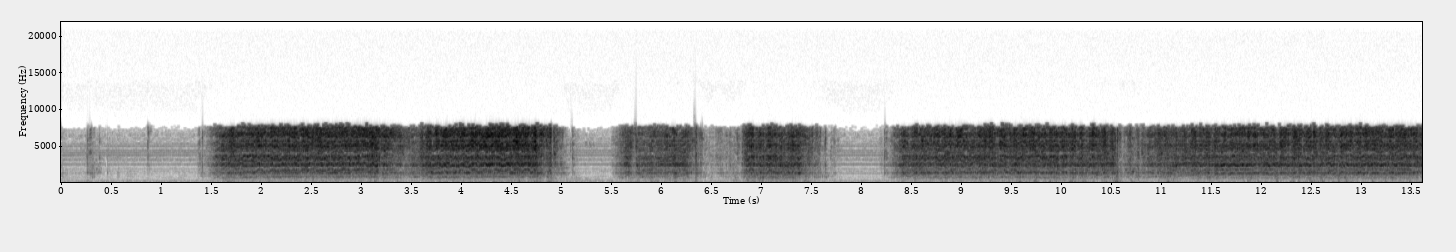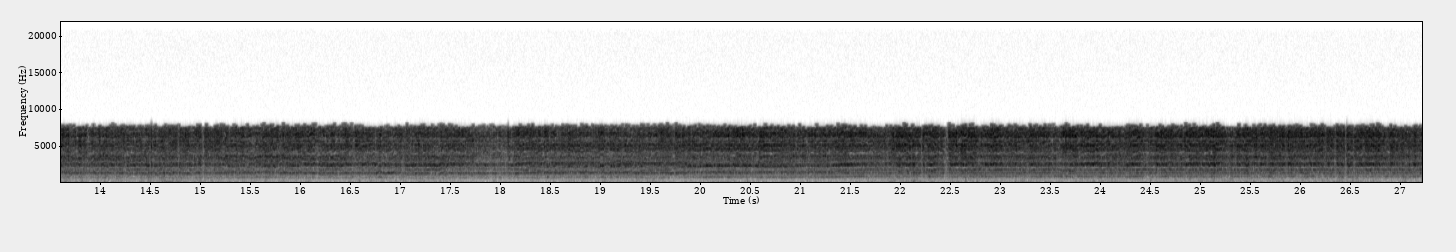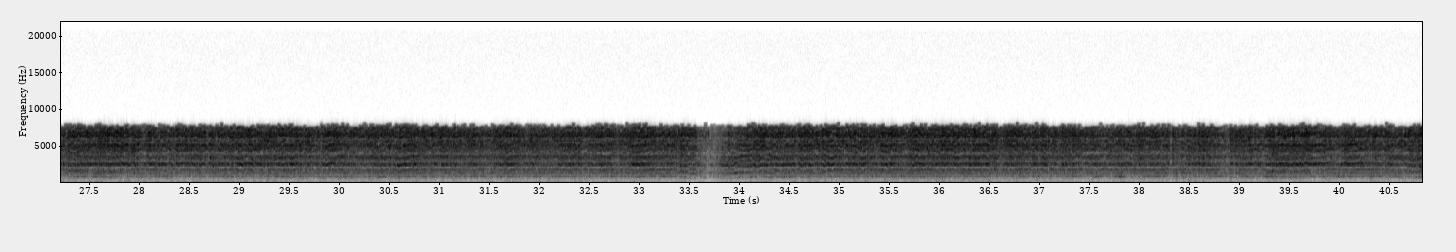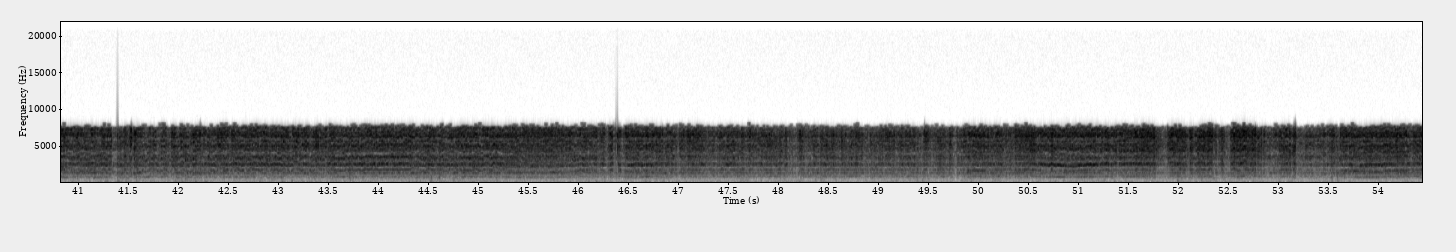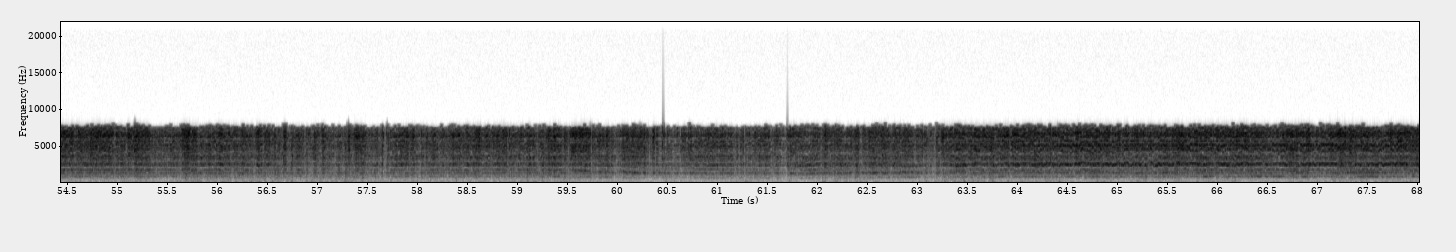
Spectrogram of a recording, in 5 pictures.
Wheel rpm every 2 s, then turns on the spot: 30, 170, 110, 60, 100, 140, 160, 170, 160, 160, 200, 230, 230, 230, 230, 230, 200, 200, 230, 230, 210, 200, 200, 220, 230, 230, 230, 230, 230, 230, 180, 190, 220, 230.
none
